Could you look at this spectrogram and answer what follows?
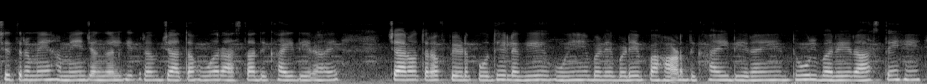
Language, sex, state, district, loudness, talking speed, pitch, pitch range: Hindi, female, Bihar, Supaul, -16 LUFS, 195 wpm, 200 Hz, 195-205 Hz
